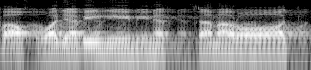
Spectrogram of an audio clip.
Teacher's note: را پر زبر ہے جس لیے را کو بھی موٹا پڑھیں گے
